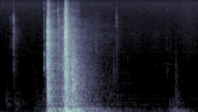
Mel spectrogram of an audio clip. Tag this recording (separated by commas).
Slam, home sounds, Door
